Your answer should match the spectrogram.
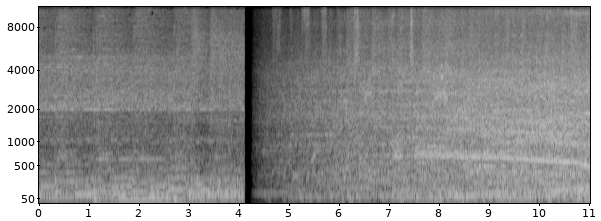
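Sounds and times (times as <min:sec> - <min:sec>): distorted guitars and drums: 0:00.0 - 0:11.0.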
